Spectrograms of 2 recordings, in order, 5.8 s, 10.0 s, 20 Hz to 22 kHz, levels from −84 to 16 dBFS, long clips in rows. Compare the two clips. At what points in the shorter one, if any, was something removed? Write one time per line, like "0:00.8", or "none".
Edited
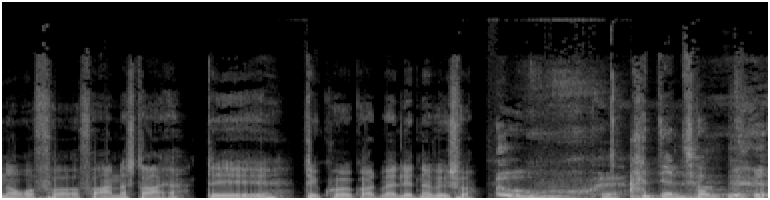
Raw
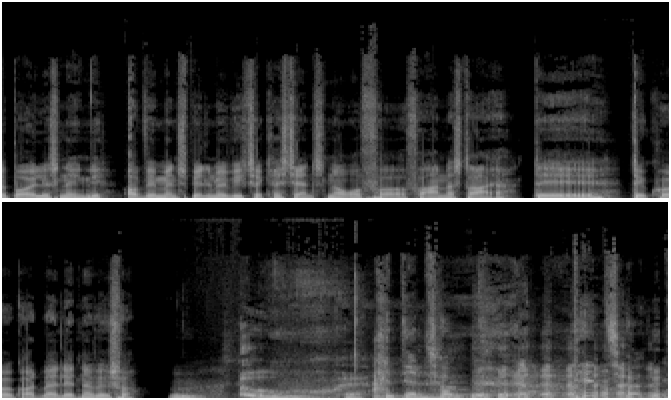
0:03.6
